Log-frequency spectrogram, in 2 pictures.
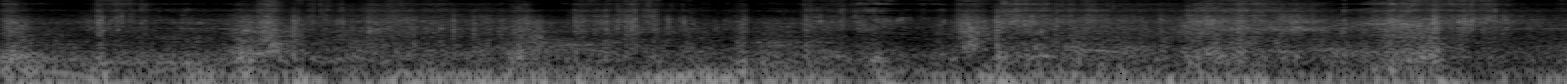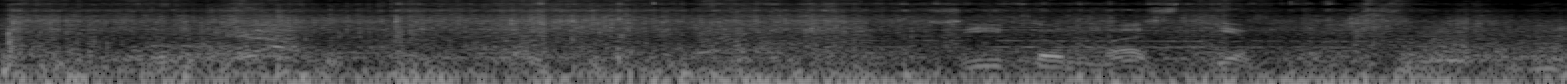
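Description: Game combat effects thud and crackle with spell impacts.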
